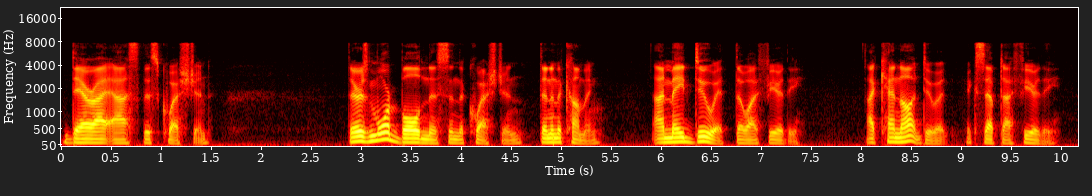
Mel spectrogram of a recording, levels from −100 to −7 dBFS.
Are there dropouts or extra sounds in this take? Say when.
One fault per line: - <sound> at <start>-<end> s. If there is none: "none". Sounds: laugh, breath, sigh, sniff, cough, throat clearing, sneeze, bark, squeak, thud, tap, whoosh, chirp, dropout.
none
